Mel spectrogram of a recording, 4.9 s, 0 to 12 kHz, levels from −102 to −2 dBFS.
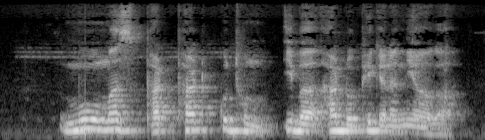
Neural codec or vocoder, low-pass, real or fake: none; 10.8 kHz; real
